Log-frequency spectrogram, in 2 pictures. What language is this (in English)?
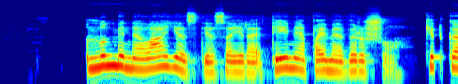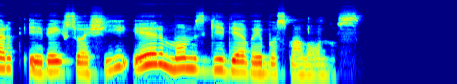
Lithuanian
